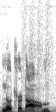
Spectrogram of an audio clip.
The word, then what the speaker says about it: Notre Dame: Um, even though it's properly pronounced as Notradam. Um, it's Notre Dame.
